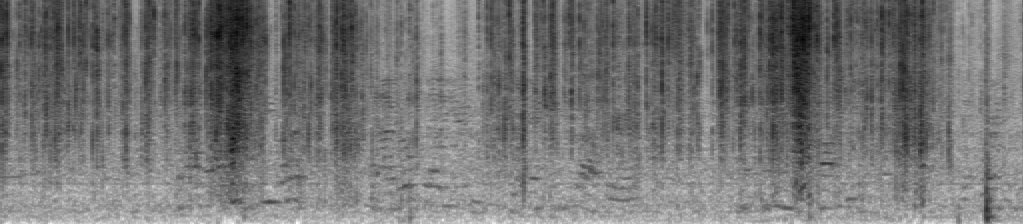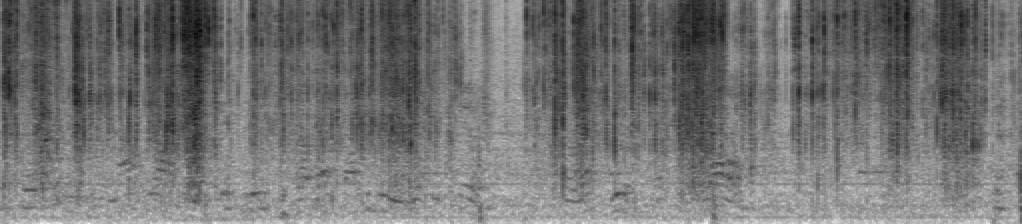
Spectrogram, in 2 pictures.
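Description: Trading card pack wrappers crinkling and crackling as packs are handled and opened, with louder surges every few seconds.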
